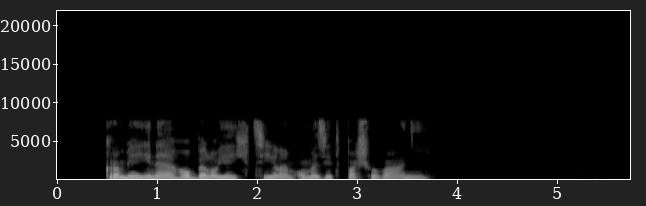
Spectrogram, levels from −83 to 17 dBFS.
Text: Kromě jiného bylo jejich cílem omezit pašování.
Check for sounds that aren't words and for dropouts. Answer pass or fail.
pass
